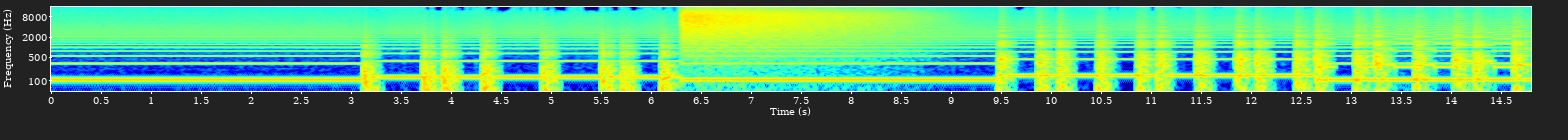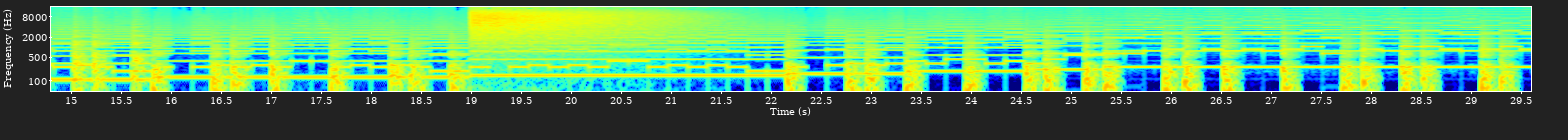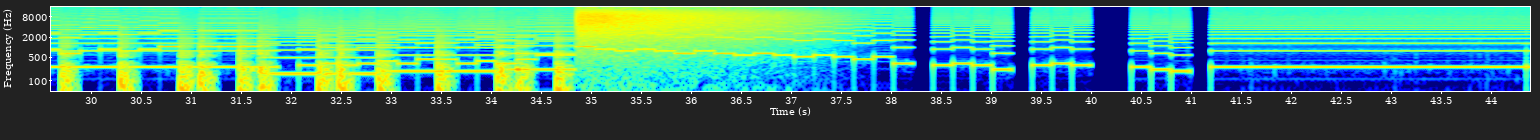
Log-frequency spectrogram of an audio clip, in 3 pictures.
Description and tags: Pixel Song #11
free, Music, Pixel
